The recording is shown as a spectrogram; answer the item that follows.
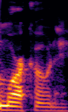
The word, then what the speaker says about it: Morricone: How do you pronounce his last name? Ennio Morricone.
